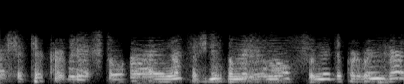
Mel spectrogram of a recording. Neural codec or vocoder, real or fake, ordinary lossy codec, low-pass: codec, 44.1 kHz, 0.9 kbps, DAC; fake; AAC, 48 kbps; 9.9 kHz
